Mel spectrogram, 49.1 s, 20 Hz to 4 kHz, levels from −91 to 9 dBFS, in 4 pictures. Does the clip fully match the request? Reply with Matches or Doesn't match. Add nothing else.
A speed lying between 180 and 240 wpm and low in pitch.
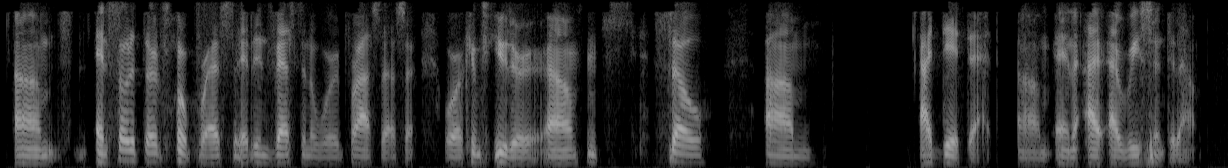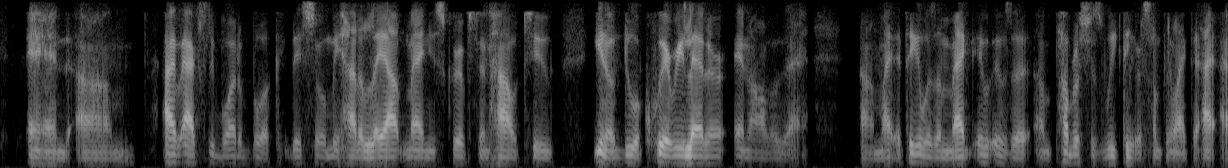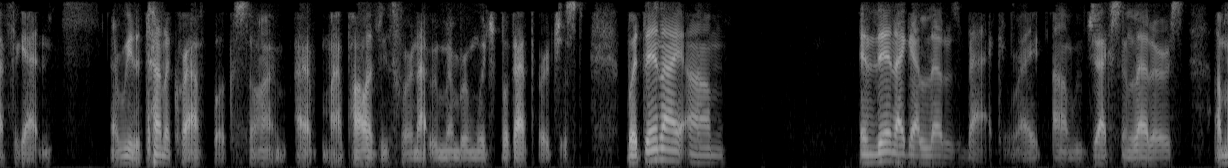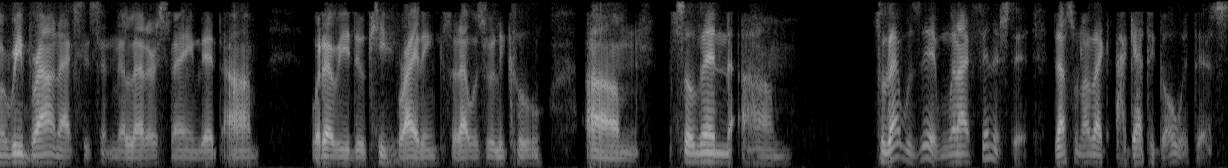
Matches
